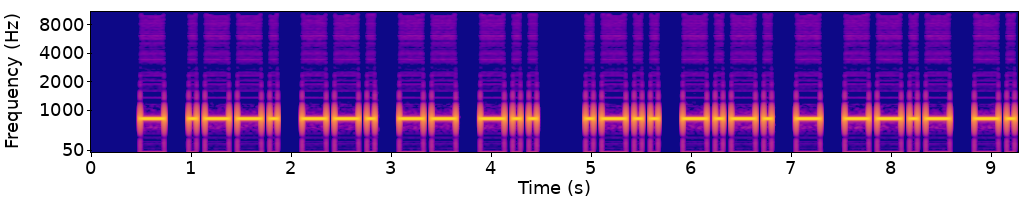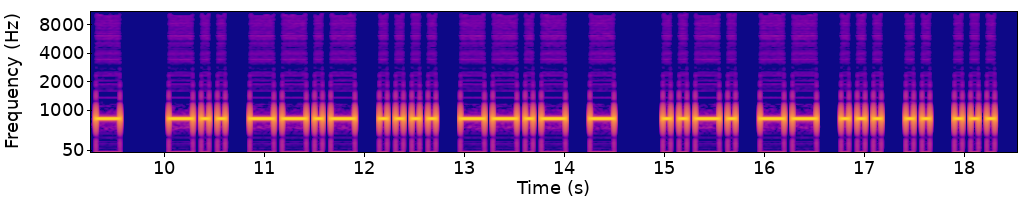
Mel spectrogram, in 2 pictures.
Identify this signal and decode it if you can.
Morse code, heard as a keyed tone, about 15 wpm, 800 Hz. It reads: TPGMD LCTQK DQHQT FMSIS
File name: morse mp3 / revision11 lettres vitesse 14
